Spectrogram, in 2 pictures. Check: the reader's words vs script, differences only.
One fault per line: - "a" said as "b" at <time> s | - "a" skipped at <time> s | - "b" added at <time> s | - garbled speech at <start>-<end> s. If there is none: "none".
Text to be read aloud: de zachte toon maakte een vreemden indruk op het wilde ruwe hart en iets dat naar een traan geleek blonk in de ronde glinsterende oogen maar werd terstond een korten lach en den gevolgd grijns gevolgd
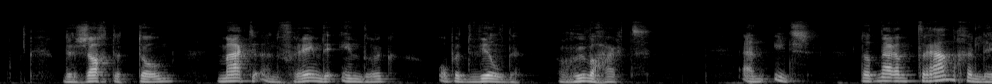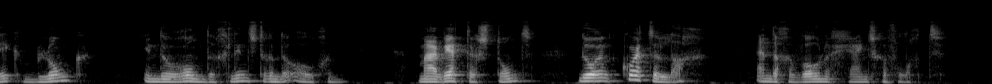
- "door" added at 15.7 s
- "gevolgd" said as "gewonen" at 17.7 s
